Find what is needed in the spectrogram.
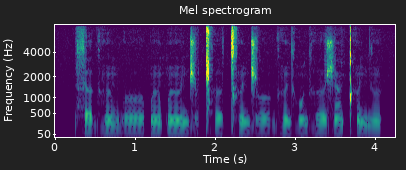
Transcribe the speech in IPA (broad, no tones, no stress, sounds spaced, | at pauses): s ɜ ɡʱ ə̃ː m b ɤː p ə̃ː p ə̃ː n d͡ʒ ɤ ǁʰ əː ǀʰ ə̃ n d͡ʒ ɤː ɡʱ ə̃ dʱ ɔ̃ dʱ əː ʃ ã ǃʰ ə̃ n d ə̃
